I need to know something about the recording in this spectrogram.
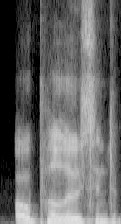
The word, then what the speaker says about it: opalescent: Opalescent black glass. And Sure. opalescent is how it's pronounced, Stanley.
